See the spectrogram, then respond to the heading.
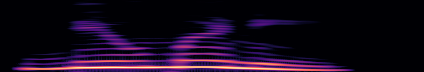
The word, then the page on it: ತಾಯಿಮನೆ: tāyi mane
